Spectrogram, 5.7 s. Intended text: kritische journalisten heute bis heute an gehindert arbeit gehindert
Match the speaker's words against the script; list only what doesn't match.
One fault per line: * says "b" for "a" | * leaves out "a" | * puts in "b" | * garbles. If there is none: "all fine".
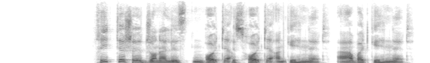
all fine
